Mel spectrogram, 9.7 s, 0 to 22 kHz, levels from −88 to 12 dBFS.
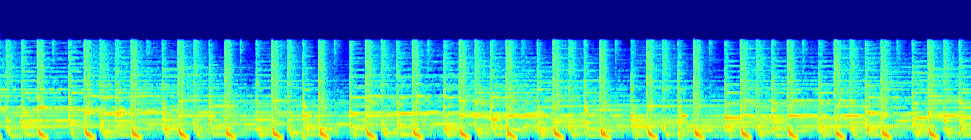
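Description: No technical fault can be heard: the audio has passed through a call's microphone processing and a WebRTC call path, which together limit it to nothing above 8 kHz, as expected for that route.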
